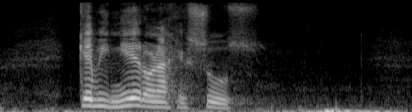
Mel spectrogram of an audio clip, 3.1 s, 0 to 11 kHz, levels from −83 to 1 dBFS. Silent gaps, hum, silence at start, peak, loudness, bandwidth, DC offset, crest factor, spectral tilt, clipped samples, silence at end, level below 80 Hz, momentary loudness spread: none; none; 0.05 s; -8 dBFS; -23 LUFS; 10.5 kHz; under 0.1%; 18 dB; -5.5 dB/octave; under 0.1%; 0.1 s; -38 dBFS; 21 LU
